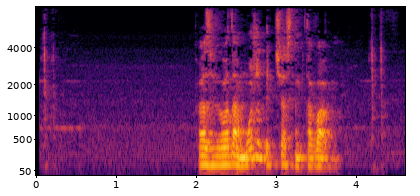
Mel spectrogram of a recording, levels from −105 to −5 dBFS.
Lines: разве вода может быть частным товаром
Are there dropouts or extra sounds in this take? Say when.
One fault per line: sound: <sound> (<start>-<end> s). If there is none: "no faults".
no faults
